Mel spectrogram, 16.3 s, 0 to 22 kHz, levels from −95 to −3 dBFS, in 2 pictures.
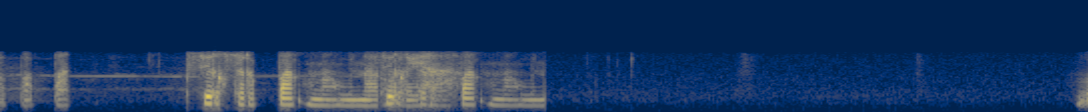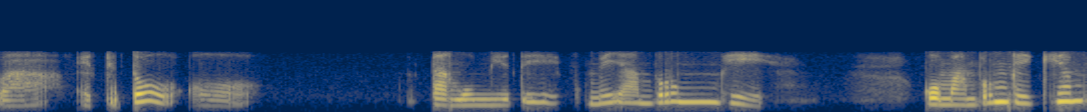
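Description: From the start until 4.08 s, a doubled audio track runs underneath: a dry copy about 5 dB quieter trails by roughly 1.5 s, likely a second, slower capture path. It shows as a repeated waveform pattern that ends abruptly.

VoIP packet loss, concealed by the speech codec, strikes at 3.35 to 3.40 s, 9.61 to 9.76 s, 11.51 to 11.71 s (just before "te he") and 15.71 to 15.75 s. Each gap is about 20 to 40 ms of lost audio, consistent with one or two dropped frames. The decoder stretches the last sound into a fading buzzy tone or coloured noise, which appears on a spectrogram as smeared, flat energy that falls away.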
